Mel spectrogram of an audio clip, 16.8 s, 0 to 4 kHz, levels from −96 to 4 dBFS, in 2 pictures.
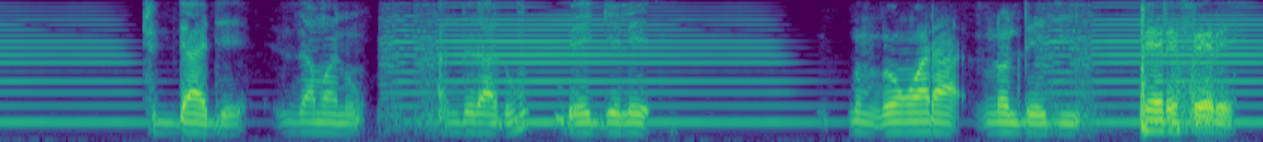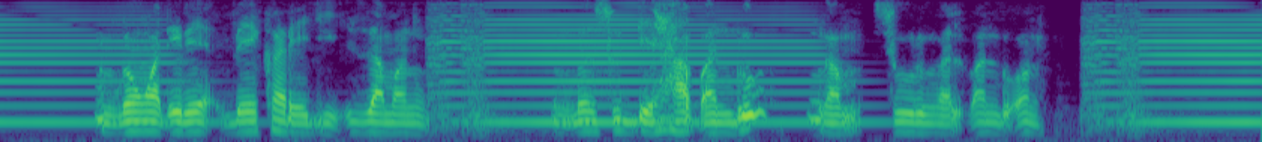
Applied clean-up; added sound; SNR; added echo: none; Bowed string instrument; 11 dB; none.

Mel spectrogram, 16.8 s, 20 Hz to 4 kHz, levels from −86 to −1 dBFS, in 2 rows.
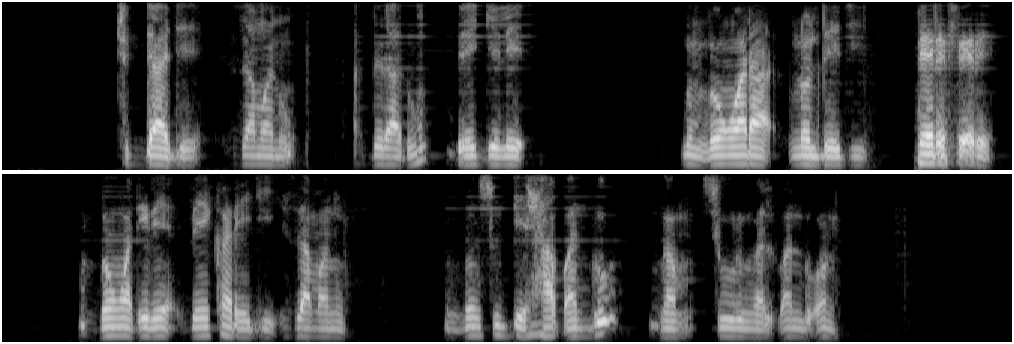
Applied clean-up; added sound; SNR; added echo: neural mask model DeepFilterNet 3.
